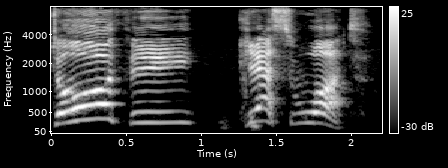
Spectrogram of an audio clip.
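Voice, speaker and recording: A woman playing a naive, eager, bumbling living scarecrow in a live fantasy table read, with halting delivery. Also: sits high, fairly bright tone, heavily acted.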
